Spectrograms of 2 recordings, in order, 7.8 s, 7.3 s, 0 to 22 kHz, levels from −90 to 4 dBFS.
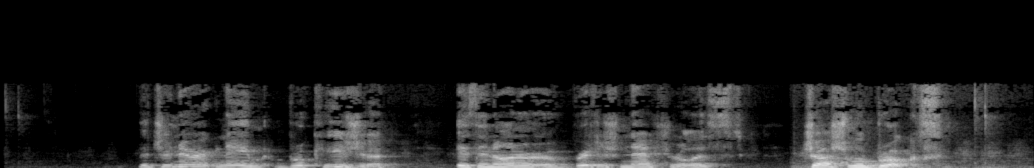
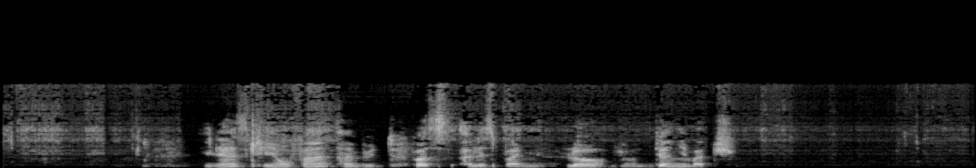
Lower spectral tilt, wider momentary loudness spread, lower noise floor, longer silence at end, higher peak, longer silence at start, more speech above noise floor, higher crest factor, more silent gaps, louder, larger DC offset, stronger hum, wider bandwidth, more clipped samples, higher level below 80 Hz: first, -5.5 dB/octave vs 0.5 dB/octave; second, 14 LU vs 19 LU; about the same, -69 dBFS vs -66 dBFS; second, 0.3 s vs 1.4 s; about the same, -2 dBFS vs -2 dBFS; first, 1.05 s vs 0.05 s; first, 51 dB vs 41 dB; second, 18 dB vs 26 dB; neither; first, -18 LUFS vs -24 LUFS; neither; neither; about the same, 11.5 kHz vs 11.5 kHz; neither; first, -60 dBFS vs -86 dBFS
